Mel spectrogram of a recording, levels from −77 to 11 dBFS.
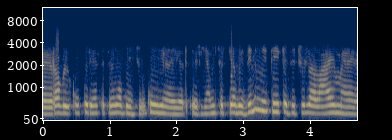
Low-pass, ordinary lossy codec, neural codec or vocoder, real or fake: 7.2 kHz; MP3, 64 kbps; codec, 16 kHz, 8 kbps, FunCodec, trained on Chinese and English, 25 frames a second; fake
